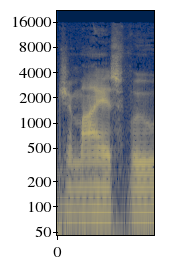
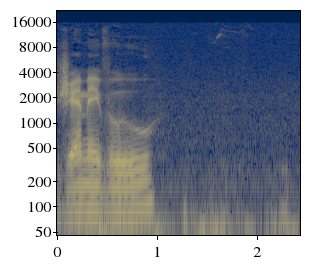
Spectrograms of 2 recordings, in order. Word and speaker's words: Jamais vu: exclusive Mission sham Vu there are pronunciation dictionaries that you can go to to look up French words it's not jamas Vu it's j Vu opposite of deja vu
